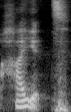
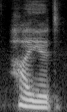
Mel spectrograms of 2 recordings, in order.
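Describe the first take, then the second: First: The word does not end with a d sound. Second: The word ends with a d sound. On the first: The speaker calls it wrong. "not hired, obviously" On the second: The speaker calls it right. "So you say hired with a D ending"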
